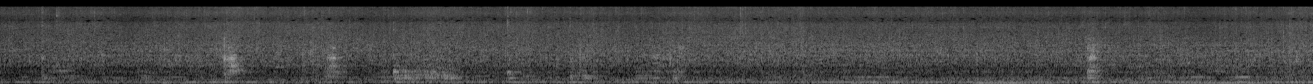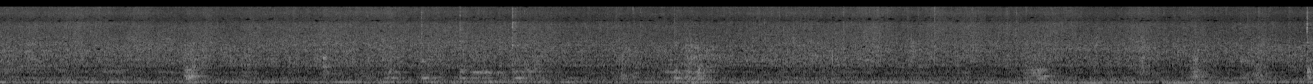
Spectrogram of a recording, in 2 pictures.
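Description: Bottle gourd greens and stems (lau shak) sizzling in a nonstick frying pan as they are stirred and tossed with a spatula. There is a steady sizzle, with a few sharp clicks of the spatula against the pan.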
